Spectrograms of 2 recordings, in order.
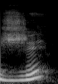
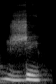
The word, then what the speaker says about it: je: O primeiro é o je. Je é eu. E o que acontece com o je? Se escreve J-E e é o sujeito, significa eu em francês.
